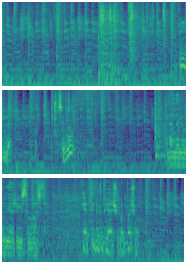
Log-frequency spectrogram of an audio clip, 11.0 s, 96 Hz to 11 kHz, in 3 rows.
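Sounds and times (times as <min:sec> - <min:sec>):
dialogue: 0:02.6 - 0:10.9.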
